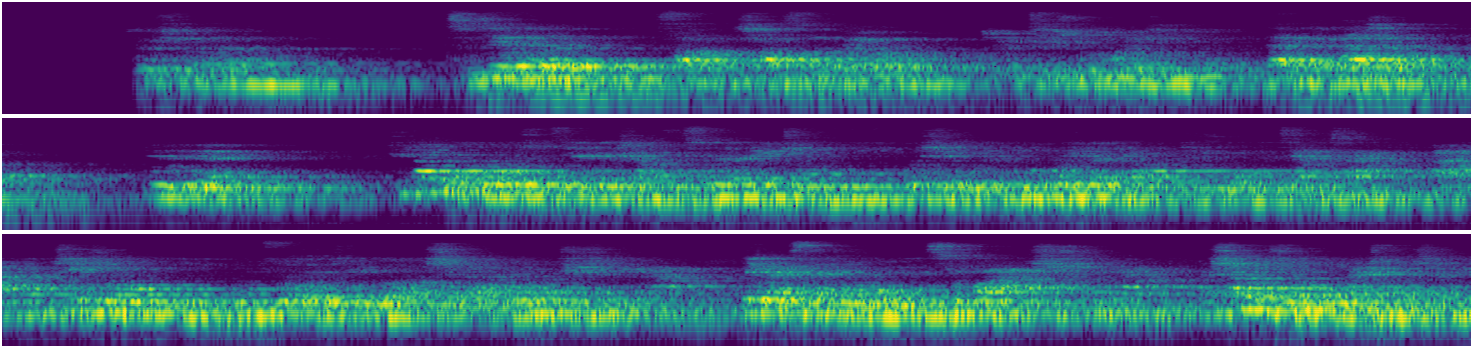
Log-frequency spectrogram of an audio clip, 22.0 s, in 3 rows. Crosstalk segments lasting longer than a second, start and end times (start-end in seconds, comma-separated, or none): none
